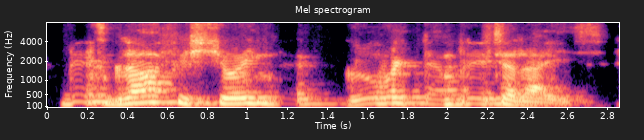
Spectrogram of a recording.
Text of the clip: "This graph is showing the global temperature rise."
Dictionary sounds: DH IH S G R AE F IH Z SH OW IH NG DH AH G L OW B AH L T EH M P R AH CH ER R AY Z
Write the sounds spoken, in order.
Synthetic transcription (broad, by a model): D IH S G R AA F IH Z SH OW IH NG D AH G L OW B AH L T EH M P R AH CH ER R AY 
